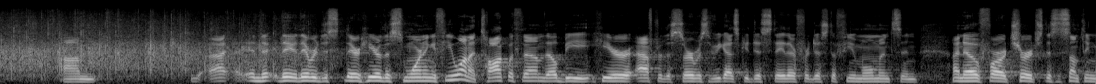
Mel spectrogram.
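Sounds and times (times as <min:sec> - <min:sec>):
audience applause welcoming guests: 0:00.0 - 0:03.4
speech: 0:00.6 - 0:01.2, 0:01.9 - 0:10.9.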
